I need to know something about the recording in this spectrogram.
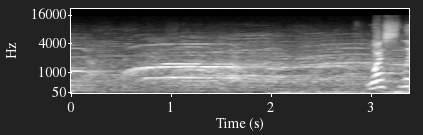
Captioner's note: applause and cheering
